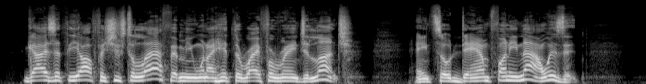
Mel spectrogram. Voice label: generic, manager, survivor, voice; Left 4 Dead 2; left4dead2 dlc2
